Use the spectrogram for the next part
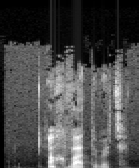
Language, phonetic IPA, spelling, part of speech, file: Russian, [ɐxˈvatɨvətʲ], охватывать, verb, Ru-охватывать.ogg
- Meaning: to embrace, to include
